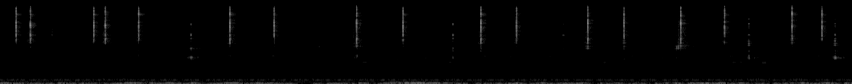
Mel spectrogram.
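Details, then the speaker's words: Glorious Model D mouse clicking about twice a second with a hollow, slightly squeaky, mushy sound on bottoming out from button post travel; fix is a thin foam pad filling the hole. "alright so glorious morality makes a squeaky sound or mushy feeling when bottoming out so you can feel the"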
